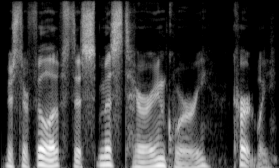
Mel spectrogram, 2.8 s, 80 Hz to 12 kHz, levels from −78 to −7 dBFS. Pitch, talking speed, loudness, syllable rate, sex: 115 Hz, 130 wpm, -17 LUFS, 4.8 syllables/s, male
